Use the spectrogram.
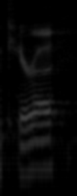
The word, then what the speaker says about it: Chara: Some people pronounce it chara, I pronounce it cara, same thing.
